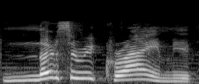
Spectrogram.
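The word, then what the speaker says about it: Nursery Cryme: Enfim, estamos falando do terceiro álbum de estúdio do Genesis, lançado em novembro de 71, que seria o Nursery Crime. Pronunciei correto, Daniel? – Corretíssimo.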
